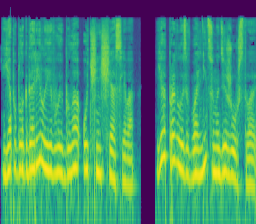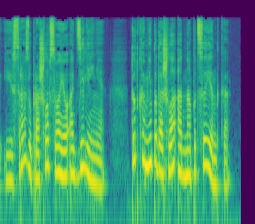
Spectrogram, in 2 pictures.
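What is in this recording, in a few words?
Russian, female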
